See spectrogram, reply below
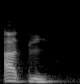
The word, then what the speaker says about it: Atl: Es por lo demás extraño encontrar de ambos lados del océano el mismo símbolo, que se pronuncia Atl, raíz de la palabra Atlántida.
